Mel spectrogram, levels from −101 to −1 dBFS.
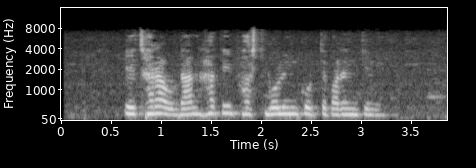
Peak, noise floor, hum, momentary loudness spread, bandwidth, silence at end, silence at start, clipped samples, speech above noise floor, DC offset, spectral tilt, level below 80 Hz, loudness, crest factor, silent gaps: -2 dBFS; -51 dBFS; none; 9 LU; 8 kHz; 0.1 s; 0.65 s; under 0.1%; 32 dB; under 0.1%; -5.5 dB/octave; -52 dBFS; -19 LUFS; 18 dB; none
